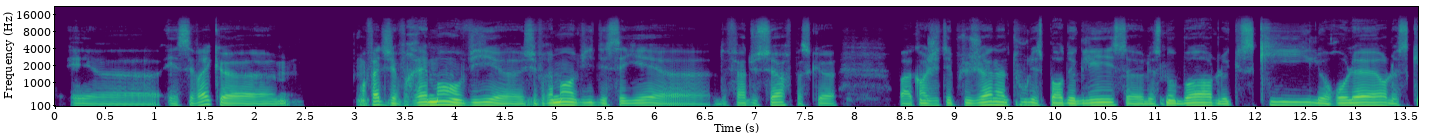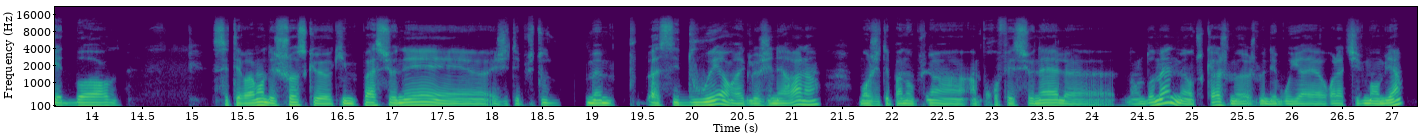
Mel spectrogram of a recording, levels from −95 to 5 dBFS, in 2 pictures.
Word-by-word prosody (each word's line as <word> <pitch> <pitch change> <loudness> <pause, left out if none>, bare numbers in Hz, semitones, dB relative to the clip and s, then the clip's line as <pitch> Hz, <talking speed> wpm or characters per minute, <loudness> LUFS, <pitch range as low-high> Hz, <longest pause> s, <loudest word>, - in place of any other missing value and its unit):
et 95 -1 -5
heu, 85 -1 -7
et 95 -2 -5
c'est 100 +3 -4
vrai 145 +7 +1
que, 95 -5 0
mmh, 95 +2 -4 0.7
en - - -1
fait, 135 +5 +3
j'ai 105 -2 +1
vraiment 125 +7 +6
envie, 115 +3 +2
heu, 95 -2 0
j'ai 90 - -6
vraiment 110 +7 +5
envie 115 -2 +1
d'essayer, 105 +1 -1
heu, 90 -3 -5
de 85 - -12
faire 105 +4 -4
du 100 -1 -7
surf 120 +4 0
parce 95 0 -8
que, 95 0 -4 0.6
ben, 95 0 -1
quand 100 - +1
j'étais 100 +2 -2
plus 105 +1 -3
jeune, 120 +6 +4
hein, 125 - +5
tous 120 +2 -6
les 115 -2 +2
sports 105 +1 +1
de 100 -1 +4
glisse, 115 +5 +3
heu, 90 -1 +1
le 90 0 -1
snowboard, 105 +3 +3
le 90 0 +1
k - - -20
ski, 120 -2 -2
le 100 -2 +3
roller, 110 +4 +4
le 95 -2 -2
skateboard, 115 +1 -2 0.9
c'était - - -5
vraiment 105 +6 +4
des 105 - +2
choses 115 +3 0
que 95 -3 0
qui 95 +3 -2
me 95 - +1
passionnaient 115 +1 +2
et 95 -1 -1
heu, 90 0 -4
j'étais 90 +1 -8
plutôt 110 +6 -7
b 105 - -10 0.3
même 105 -1 +3 0.2
p - - -20 0.2
assez 110 +2 -2
doué, 115 +8 +2
en 150 -7 +1
règle 100 -1 -2
générale, 100 +10 0
hein. 150 +3 -2 0.4
Bon, 100 - +1
j'étais 95 +1 -5
pas 95 +3 -3
non 95 -1 0
plus 105 - -5
un 90 -4 -3
un 90 - -7
professionnel, 100 +3 -2
heu, 85 -1 -6 0.4
dans 85 +1 -9
le 90 - -4
domaine, 170 - +2
mais 105 - +2
en 85 -2 -2
tout - - -18
cas, 125 +2 -2
je 115 -6 -6
me 95 0 -2
je - - -17
me 95 - 0
débrouillais 90 0 -3
relativement 95 +1 -2
bien. 110 - +3
100 Hz, 195 wpm, -24 LUFS, 95-115 Hz, 0.9 s, vraiment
